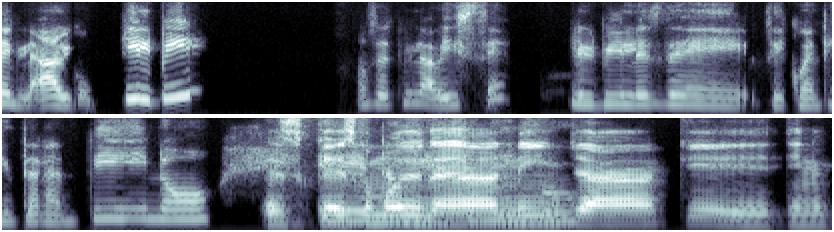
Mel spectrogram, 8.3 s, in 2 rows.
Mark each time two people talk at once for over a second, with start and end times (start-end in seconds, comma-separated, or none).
5.7-7.1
